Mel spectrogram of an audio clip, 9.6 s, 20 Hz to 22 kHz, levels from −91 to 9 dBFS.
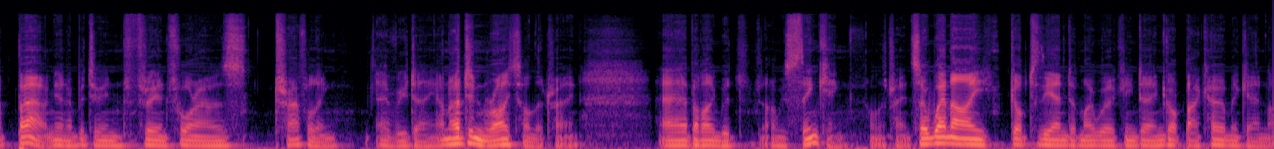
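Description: Throughout the speech, crude rate conversion picks the nearest sample instead of filtering, a pattern that fits a change from 48 kHz to 44.1 kHz. Samples drop on a repeating cycle, leaving a gritty, inharmonic fizz some 30 dB below the speech that follows loud and high sounds.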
